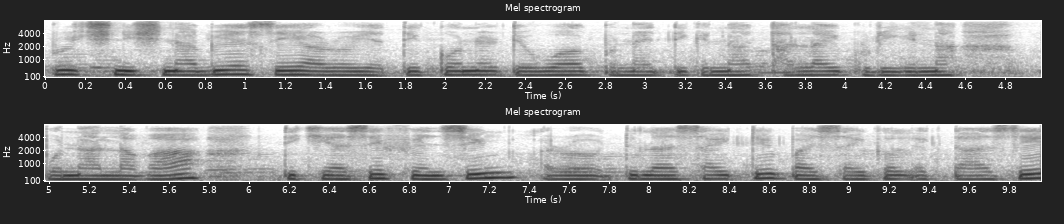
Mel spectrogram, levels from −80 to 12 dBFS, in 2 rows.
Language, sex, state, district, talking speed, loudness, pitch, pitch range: Nagamese, female, Nagaland, Kohima, 155 wpm, -15 LUFS, 190 Hz, 185-200 Hz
